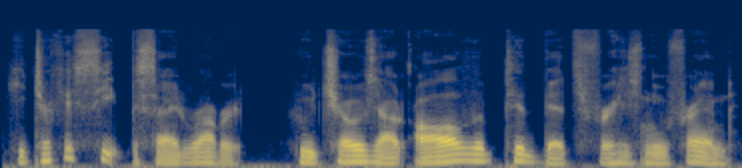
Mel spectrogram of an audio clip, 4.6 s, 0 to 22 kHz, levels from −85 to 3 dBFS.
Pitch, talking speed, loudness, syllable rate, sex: 95 Hz, 205 wpm, -19 LUFS, 5.1 syllables/s, male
